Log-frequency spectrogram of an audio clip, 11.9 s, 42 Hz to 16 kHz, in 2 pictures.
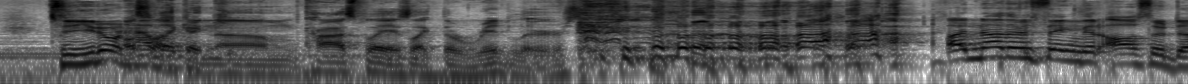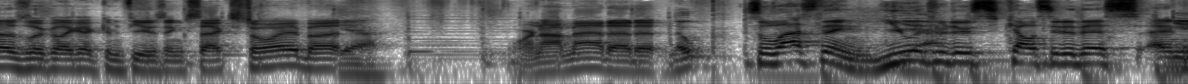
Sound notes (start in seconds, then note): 2.9 laughing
